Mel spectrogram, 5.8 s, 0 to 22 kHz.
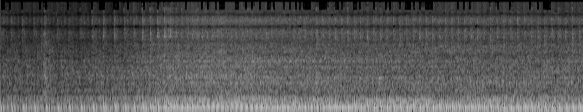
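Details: Barn-find Honda SilverWing GL500 motorcycle, sat for decades and later cleaned up, given a new key and a new valve stem: low, throbbing twin idle that picks up as the throttle opens and holds a fairly even beat with some light clatter.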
